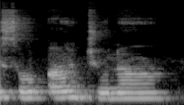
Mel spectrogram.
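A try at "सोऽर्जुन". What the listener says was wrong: अर्जुना नहीं, कृष्ण भावना अमृत नहीं है, स्वर्जुना। एक साथ बोलना, स्वर्जुना। नयति मामेति स्वर्जुना।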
